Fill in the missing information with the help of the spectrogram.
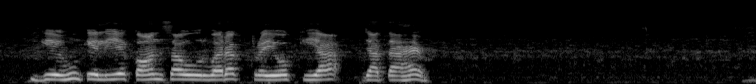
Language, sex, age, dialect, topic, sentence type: Hindi, female, 51-55, Kanauji Braj Bhasha, agriculture, question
